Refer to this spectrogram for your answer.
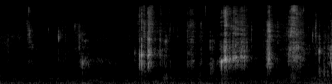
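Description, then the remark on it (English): Crisp crunching of a bite into a dry buffalo chicken wing, followed by several loud, bursty chews in an uneven rhythm, with no talking. “Ooh, I have a crunchy.”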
